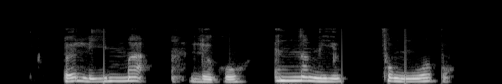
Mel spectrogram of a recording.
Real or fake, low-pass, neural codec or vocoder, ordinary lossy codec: real; 5.4 kHz; none; MP3, 48 kbps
